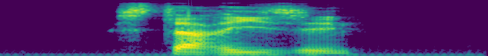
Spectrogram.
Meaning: to make [somebody] a star
- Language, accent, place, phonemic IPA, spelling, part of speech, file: French, France, Lyon, /sta.ʁi.ze/, stariser, verb, LL-Q150 (fra)-stariser.wav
